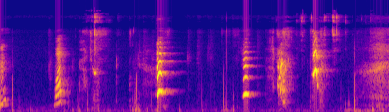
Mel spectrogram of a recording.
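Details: A male chiweenie, a pet dog, expressing his feelings as his owner talks to him: several separate high, rising-and-falling harmonic barks and whines spaced about a second apart, with faint background sounds.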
